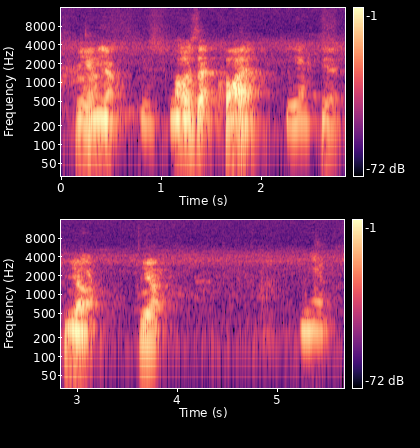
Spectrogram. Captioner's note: foreign language; foreign language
